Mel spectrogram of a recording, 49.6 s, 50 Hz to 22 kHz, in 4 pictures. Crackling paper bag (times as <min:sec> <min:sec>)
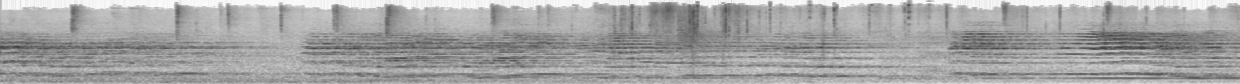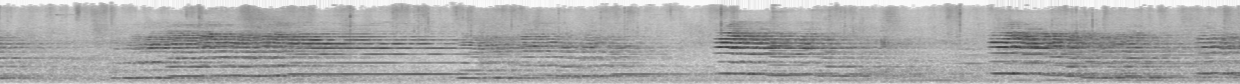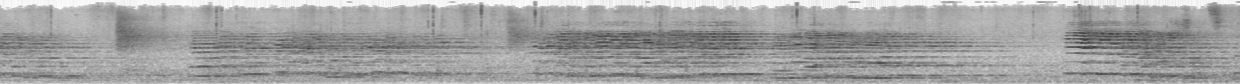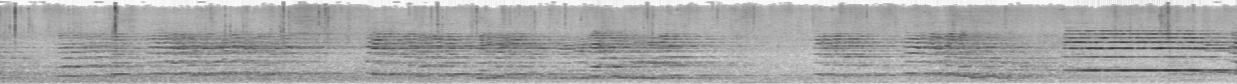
0:05.9 0:10.2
